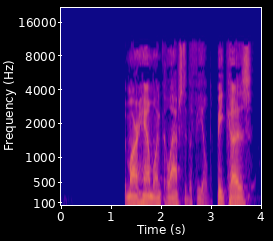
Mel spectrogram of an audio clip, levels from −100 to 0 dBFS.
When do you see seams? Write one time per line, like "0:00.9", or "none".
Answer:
0:03.0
